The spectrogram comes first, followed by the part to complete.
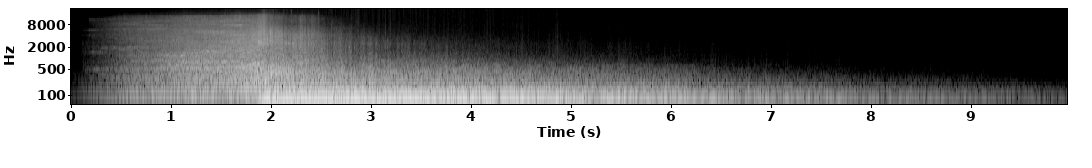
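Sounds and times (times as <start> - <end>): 
designed cinematic metallic riser: 0.2 - 3.2
designed cinematic heavy impact: 0.2 - 4.6.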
